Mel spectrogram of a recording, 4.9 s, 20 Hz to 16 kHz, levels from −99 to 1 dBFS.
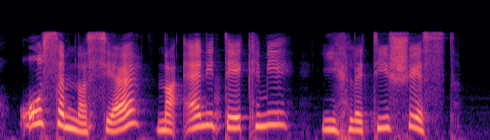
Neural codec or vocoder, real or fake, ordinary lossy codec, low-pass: none; real; none; 7.2 kHz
